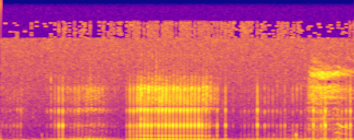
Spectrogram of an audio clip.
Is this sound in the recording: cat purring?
yes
